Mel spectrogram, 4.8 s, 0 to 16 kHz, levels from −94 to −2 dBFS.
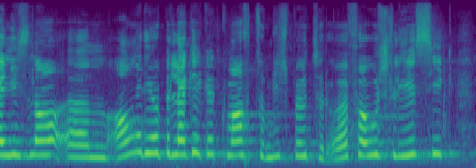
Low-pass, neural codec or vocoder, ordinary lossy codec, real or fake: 14.4 kHz; none; none; real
